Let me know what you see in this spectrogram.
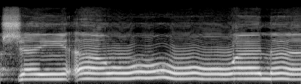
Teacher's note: tanwin di atas hamzah bertemu dengan waw, hukumnya idgham ma'al ghunnah, berdengung 2 harakah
